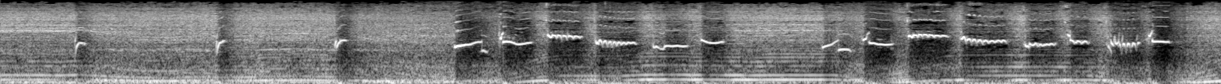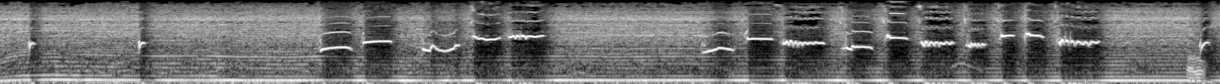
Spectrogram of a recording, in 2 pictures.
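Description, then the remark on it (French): A person whistles an imitation of a blackbird's song: repeated bursts of fluting, warbling phrases with quick pitch slides, set over a steady low droning tone that runs throughout, with brief pauses between phrases. “Le merle. Oui, celui-ci, effectivement, il est facilement reconnaissable, le merle.”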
